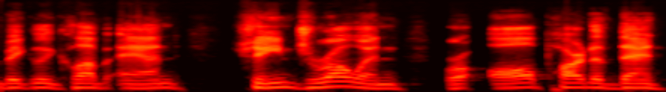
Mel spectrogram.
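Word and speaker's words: Drohan: And I know the pronunciation looks like Droan. It is Drowan. Drowan. Drowan. Drowan. and you're going to hear the TV and radio announcers say the same thing.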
